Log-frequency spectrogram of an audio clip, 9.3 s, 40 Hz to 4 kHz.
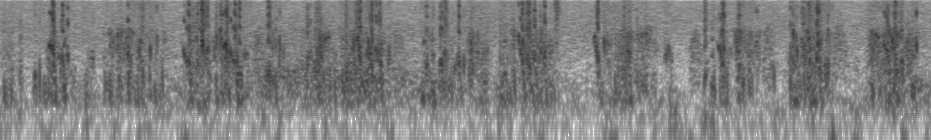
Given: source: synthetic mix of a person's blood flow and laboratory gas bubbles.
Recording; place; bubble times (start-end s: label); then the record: Doppler ultrasound of blood flow; subclavian vein
0.00-0.25 s: bubbles
0.30-0.77 s: bubbles
0.80-0.97 s: bubbles
1.02-1.67 s: bubbles
1.80-2.52 s: bubbles
2.61-2.88 s: bubbles
3.02-3.96 s: bubbles
4.19-4.92 s: bubbles
4.96-5.62 s: bubbles
5.89-6.60 s: bubbles
6.63-6.75 s: bubbles
7.02-7.64 s: bubbles
7.68-7.78 s: bubbles
7.86-8.36 s: bubbles
8.66-9.24 s: bubbles
From the record:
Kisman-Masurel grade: 444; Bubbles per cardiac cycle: continuous sound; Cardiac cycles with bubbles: 100%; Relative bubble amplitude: maximal (0.775 to 0.999); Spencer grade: 4 (maximum detectable bubble signal sounding continuously throughout systole and diastole of every cardiac period, and overriding the amplitude of the normal cardiac signals); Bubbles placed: anywhere in the cardiac cycle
